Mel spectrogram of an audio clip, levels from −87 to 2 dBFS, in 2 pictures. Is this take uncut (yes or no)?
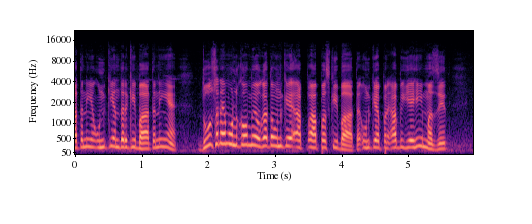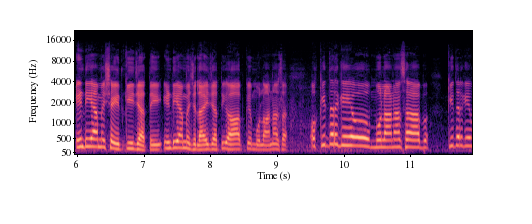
yes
